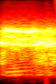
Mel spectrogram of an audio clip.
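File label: "9", Russian; Wingman; Digits; DCS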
